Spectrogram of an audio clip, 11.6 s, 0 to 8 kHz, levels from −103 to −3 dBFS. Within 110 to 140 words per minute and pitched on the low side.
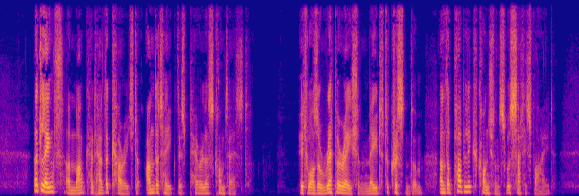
Yes: slow, 135 wpm; low, 125 Hz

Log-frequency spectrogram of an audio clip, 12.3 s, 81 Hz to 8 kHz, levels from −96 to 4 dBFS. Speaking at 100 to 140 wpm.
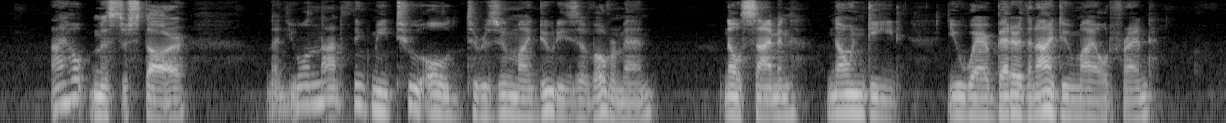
No: average, 150 wpm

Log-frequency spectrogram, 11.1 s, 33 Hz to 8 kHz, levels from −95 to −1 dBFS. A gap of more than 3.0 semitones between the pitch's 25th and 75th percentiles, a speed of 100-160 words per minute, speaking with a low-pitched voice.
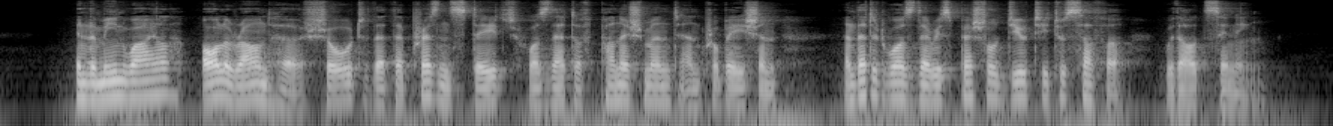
Yes: average, 3.5 semitones; average, 150 wpm; very low, 95 Hz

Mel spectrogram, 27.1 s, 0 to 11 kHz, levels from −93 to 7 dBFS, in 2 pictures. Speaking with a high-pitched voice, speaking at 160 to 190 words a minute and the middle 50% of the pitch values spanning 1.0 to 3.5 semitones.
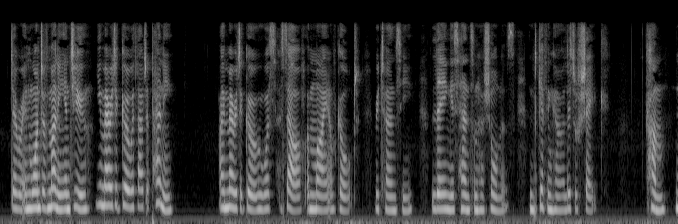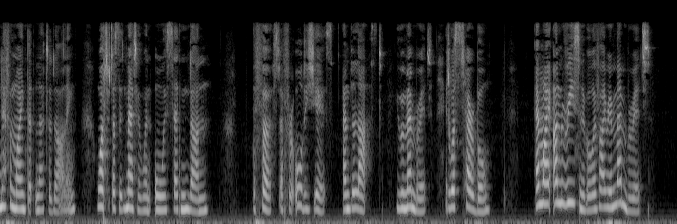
Yes: high, 225 Hz; average, 175 wpm; average, 2.8 semitones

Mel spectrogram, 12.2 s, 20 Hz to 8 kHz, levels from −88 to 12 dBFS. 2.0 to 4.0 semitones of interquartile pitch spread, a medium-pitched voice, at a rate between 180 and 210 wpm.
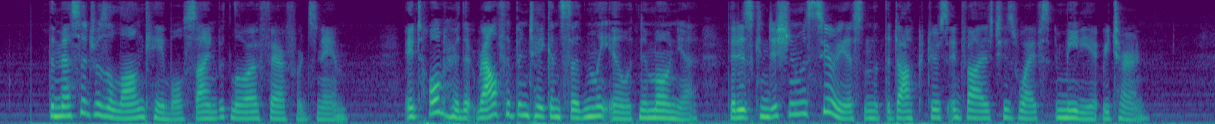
No: average, 4.5 semitones; medium, 180 Hz; average, 185 wpm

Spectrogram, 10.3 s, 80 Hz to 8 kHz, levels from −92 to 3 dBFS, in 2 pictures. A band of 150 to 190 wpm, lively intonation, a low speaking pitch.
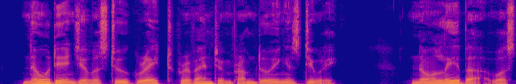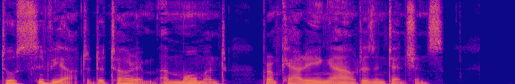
Yes: average, 155 wpm; wide, 6.3 semitones; low, 110 Hz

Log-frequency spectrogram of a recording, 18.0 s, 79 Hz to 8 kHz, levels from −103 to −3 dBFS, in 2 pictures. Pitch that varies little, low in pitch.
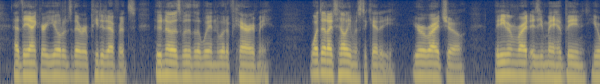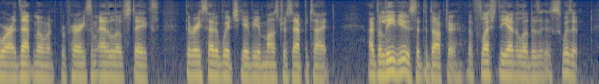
Yes: narrow, 1.7 semitones; low, 120 Hz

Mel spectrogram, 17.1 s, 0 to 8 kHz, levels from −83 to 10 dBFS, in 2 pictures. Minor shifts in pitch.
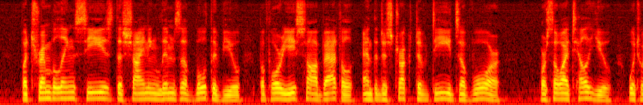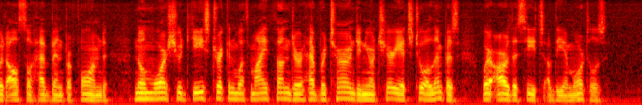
No: average, 3.2 semitones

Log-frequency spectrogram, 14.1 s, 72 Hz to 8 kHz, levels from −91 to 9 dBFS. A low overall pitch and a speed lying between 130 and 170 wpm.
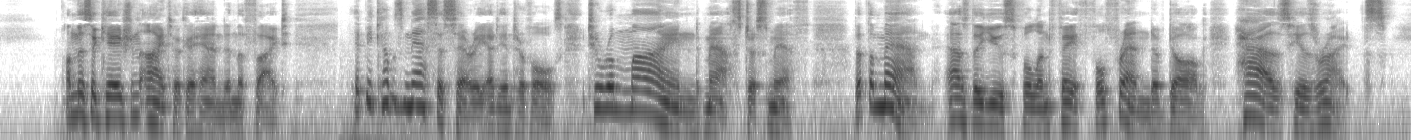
Yes: low, 130 Hz; average, 140 wpm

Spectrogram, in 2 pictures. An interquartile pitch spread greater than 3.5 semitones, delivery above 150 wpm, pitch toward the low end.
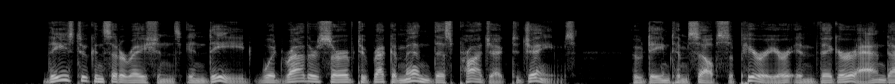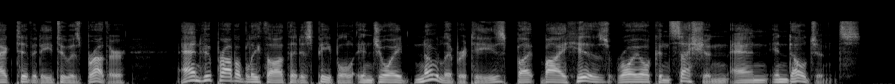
No: average, 4.8 semitones; slow, 135 wpm; low, 100 Hz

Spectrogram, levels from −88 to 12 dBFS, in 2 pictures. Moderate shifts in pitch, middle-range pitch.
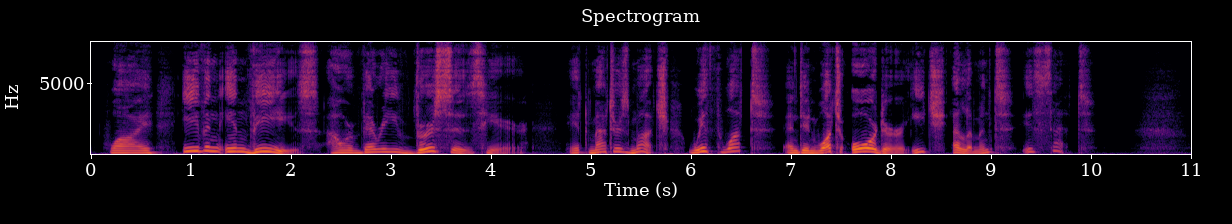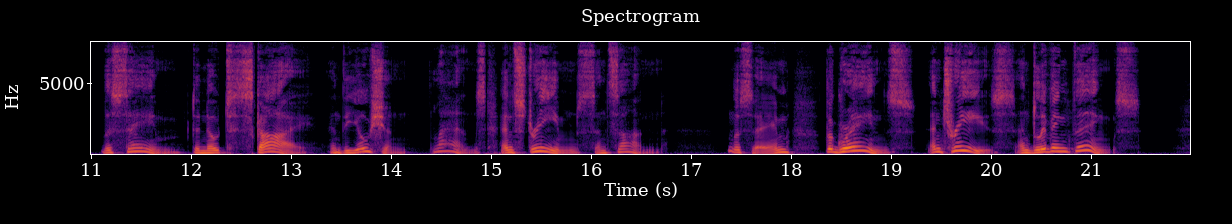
No: wide, 7.4 semitones; medium, 180 Hz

